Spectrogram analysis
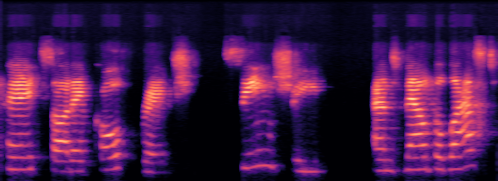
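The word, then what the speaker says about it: שׁין: And then this letter here, where it has the letter over the dot over the right arm, that is the Shin, pronounced like our sh sound.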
